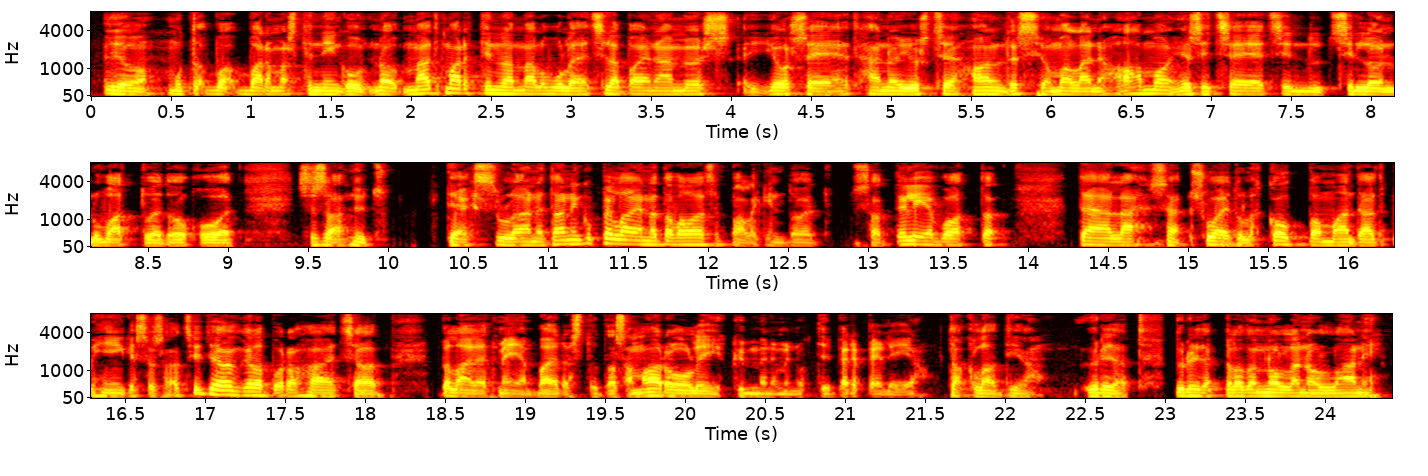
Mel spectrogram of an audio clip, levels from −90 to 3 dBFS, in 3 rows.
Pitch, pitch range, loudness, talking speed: 110 Hz, 105-115 Hz, -19 LUFS, 215 wpm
